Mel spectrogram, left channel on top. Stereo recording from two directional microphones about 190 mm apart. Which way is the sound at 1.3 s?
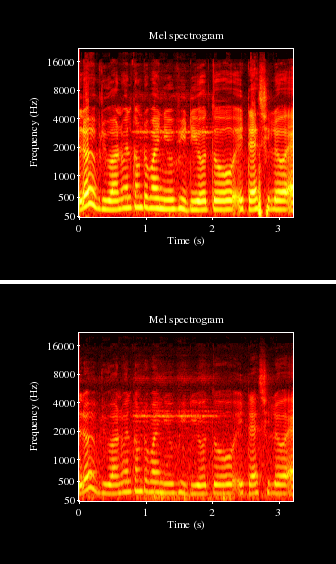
50° left (ahead or behind).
